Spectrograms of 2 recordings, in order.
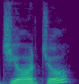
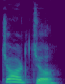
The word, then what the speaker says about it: Giorgio: giusto but just similarly we don't say giovanni or giorgio but giovanni and giorgio now repeat the last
